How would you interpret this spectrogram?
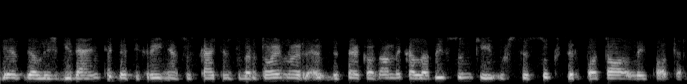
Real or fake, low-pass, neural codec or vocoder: fake; 3.6 kHz; vocoder, 44.1 kHz, 128 mel bands, Pupu-Vocoder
